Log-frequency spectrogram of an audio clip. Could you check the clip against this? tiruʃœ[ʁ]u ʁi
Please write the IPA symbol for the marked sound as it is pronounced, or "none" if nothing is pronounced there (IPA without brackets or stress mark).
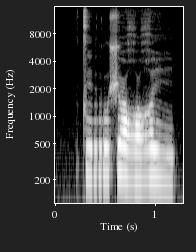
ʁ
